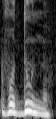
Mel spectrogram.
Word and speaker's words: vaudou: Le mot vaudou est prononcé vaudoun dans le langage fond, c'est-à-dire le langage dahoméen, le langage littéraire dahoméen.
